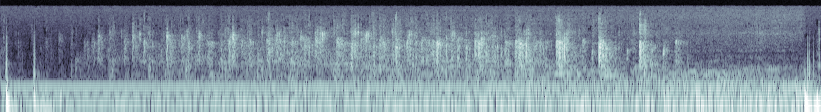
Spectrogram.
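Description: An audience applauding with scattered, many-handed clapping that thins out shortly before the end.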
